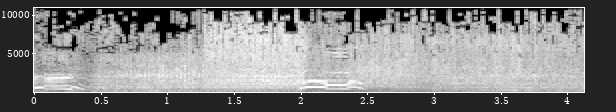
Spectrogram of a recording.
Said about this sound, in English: Hold on, the bus is coming!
